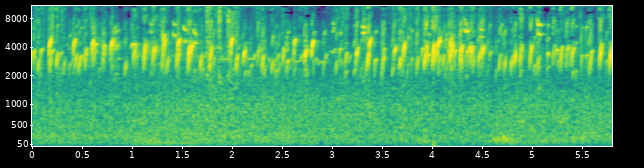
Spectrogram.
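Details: Stimulation song of a goldfinch: rapid, tinkling twitters and sharp chirps run together in a steady, busy stream, loud and unbroken throughout the short stretch.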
